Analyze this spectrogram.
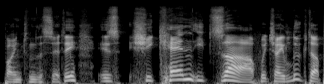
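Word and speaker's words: Chichén Itzá: Our last destination in the game, the furthest point from the city, is Shiken Itza, which I looked up how to pronounce beforehand to avoid me making it sound like an ancient Mayan poultry fast food restaurant.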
